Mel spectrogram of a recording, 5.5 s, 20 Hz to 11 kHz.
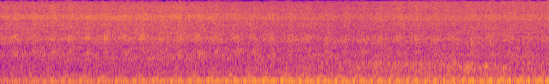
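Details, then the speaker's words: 1970 Dodge Charger V8, 4-speed conversion, after first startup and a drive: deep loping idle with no ticking, slightly rich, no misfires, lifter tap pretty much gone once oil pressure came up; runs good. "Sounds good though, no misfires. A little rich. Probably blame that on the clicky clacky. Yes, sir. Tap's pretty much gone now. Just needed some oil pressure."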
